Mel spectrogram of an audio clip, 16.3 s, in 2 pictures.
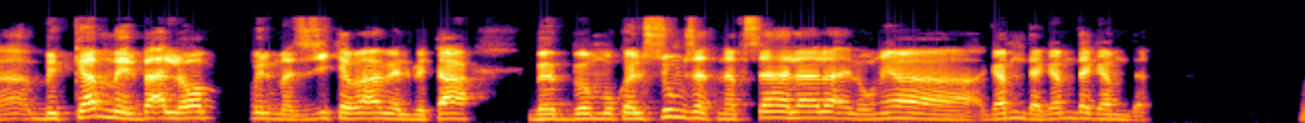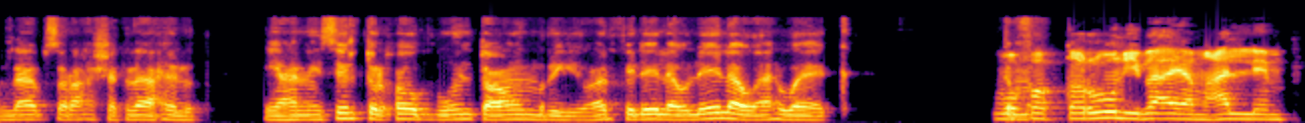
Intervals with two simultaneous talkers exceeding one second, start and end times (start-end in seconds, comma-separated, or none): none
